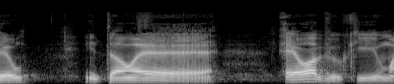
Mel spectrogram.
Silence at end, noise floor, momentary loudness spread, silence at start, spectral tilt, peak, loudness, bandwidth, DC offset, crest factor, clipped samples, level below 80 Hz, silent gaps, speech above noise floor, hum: 0 s; -45 dBFS; 13 LU; 0 s; -5.5 dB/octave; 0 dBFS; -16 LUFS; 12 kHz; under 0.1%; 16 dB; under 0.1%; -54 dBFS; none; 30 dB; none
